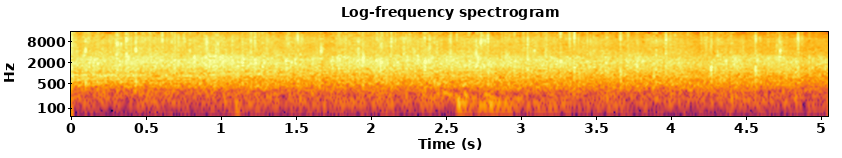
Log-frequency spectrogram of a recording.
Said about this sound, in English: And one more round of applause for our speakers, Felicity Ward, Ruth Walsh, Catherine Bohart, Deborah Frances White, Thurs Titley, and Nish Kumar.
